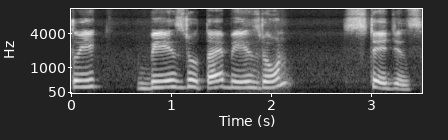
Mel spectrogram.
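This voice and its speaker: A woman with an Indian accent giving a lecture to students, speaking in short halting phrases and checking in with her listeners. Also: fairly high pitch, dark tone. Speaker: physiotherapy lecturer.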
